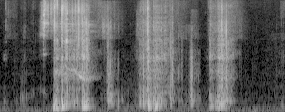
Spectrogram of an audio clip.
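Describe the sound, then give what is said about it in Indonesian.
Crunching of gendar rice crackers being chewed: three quiet, crisp bursts of crackling bites, each lasting a fraction of a second, separated by short pauses. “ini yang kita makan nih kerupuk gendar aku biasanya nggak suka loh padahal kerupuk gendar tuh tapi yang ini menurut aku enak”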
